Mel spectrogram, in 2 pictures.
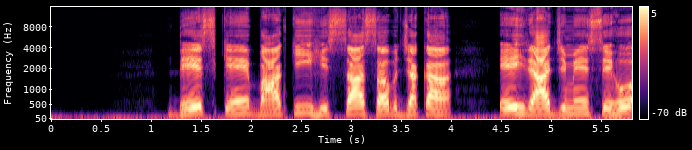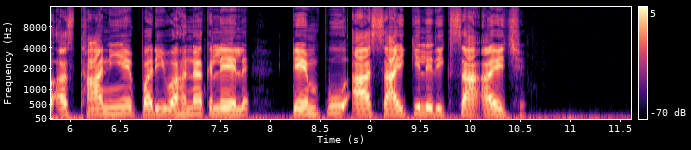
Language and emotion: Maithili, neutral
